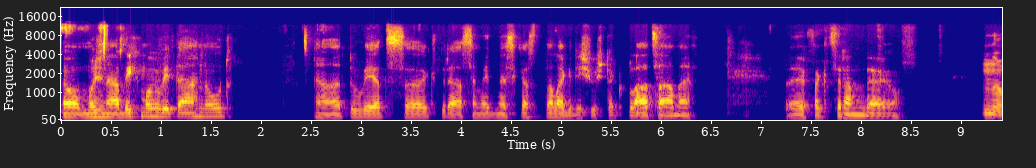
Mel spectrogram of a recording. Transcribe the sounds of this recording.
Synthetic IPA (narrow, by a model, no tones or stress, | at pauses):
nomoʒnaːbɪxmoxvɪt̪aːɦno̞wt̪ | t̪uvjɛt͡skt̪ɛɾaːsɛmɪdnɛskast̪alaɡdɪʃuʃt̪akplaːt͡saːmɛ | t̪ojɛfakt̪sɾandajoː | no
